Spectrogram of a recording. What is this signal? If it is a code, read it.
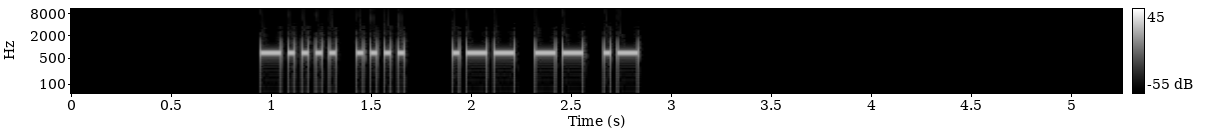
Morse code, heard as a keyed tone, about 36 wpm, 700 Hz. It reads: 6H WMA
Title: Winter Field Day Exchanges Encore 35wpm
